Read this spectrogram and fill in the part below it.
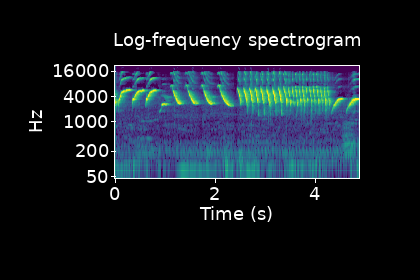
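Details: Canary singing: a run of sweeping downward whistled notes, then a fast rolling trill of rapid repeated notes, ending with rising slurred whistles; faint low rumbling in the background.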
